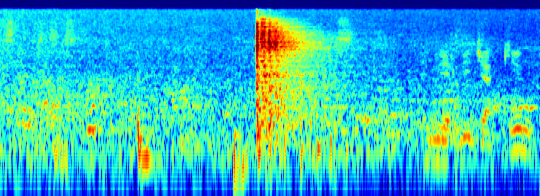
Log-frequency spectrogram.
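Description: A single sharp knock about two seconds in, with a short echo, over faint murmur of voices in a large hall; a smaller click comes about a second in.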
